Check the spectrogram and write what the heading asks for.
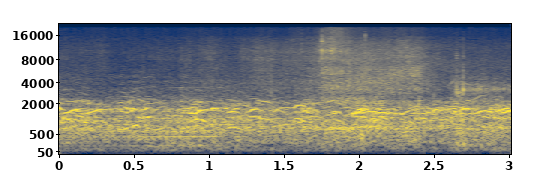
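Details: A flock of Canada geese near Aberdeen, Saskatchewan, Canada, honks continuously, many nasal, overlapping calls blending into a steady chorus with no other sounds standing out.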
